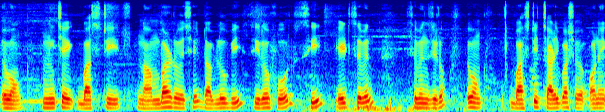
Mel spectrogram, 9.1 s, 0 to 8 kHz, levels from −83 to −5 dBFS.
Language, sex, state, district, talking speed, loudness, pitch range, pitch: Bengali, male, West Bengal, North 24 Parganas, 150 wpm, -18 LUFS, 115-130 Hz, 120 Hz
